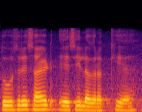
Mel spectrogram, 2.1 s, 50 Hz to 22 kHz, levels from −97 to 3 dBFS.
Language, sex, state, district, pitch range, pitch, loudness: Hindi, male, Uttar Pradesh, Shamli, 130-150 Hz, 145 Hz, -13 LUFS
